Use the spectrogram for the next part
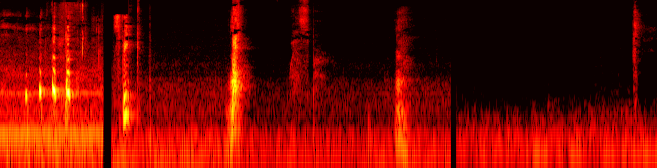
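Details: Dogs caught in funny moments barking: a few short, sharp barks separated by pauses of about two seconds, with human speech at the start and quiet stretches between.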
